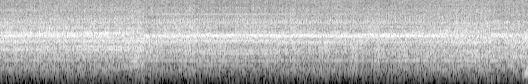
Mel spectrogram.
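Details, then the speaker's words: Ford BA Falcon after power steering line replacement and system bleed, long-sitting car: harsh hissing buzz with high steady whine while steering, bubbles in fluid; power steering pump cavitating on air, owner hopes it bleeds out. "i really hope it stops making that noise in a hurry hopefully it's just air cavitating so let's uh chop this back up that's a horrible sound feel the bubbles"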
